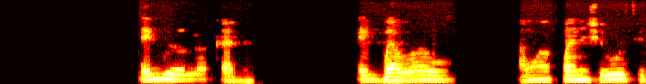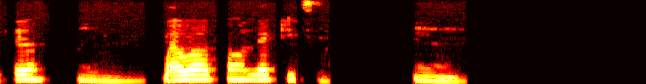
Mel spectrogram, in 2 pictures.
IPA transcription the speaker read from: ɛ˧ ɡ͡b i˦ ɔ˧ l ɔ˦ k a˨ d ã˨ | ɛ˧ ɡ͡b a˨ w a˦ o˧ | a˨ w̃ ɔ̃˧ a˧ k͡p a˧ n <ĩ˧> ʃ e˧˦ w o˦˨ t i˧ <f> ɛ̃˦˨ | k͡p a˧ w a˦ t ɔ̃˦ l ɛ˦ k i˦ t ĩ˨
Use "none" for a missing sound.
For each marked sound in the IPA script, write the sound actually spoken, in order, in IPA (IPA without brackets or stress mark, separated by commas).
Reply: ĩ˧, f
